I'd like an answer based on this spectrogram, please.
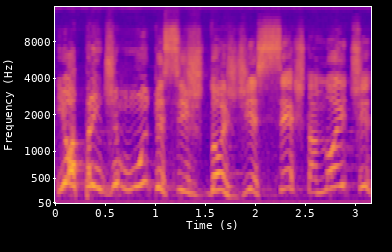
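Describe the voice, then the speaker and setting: Projecting loudly, a man speaks at an extremely high pitch with a bright, sharp tone and ordinary pitch variation. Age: 50s. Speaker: pastor. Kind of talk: sermon.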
